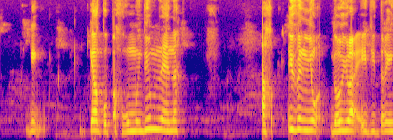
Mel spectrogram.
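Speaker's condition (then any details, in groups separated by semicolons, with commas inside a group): Spastic cerebral palsy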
